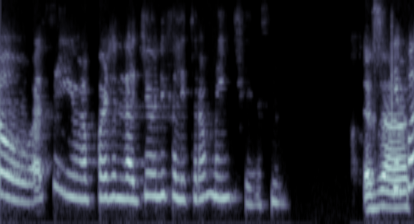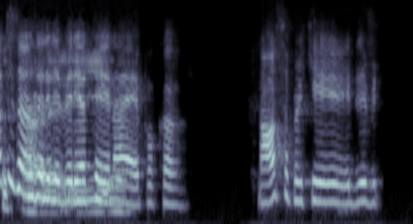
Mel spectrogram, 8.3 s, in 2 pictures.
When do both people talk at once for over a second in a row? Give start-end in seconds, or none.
3.8-5.4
